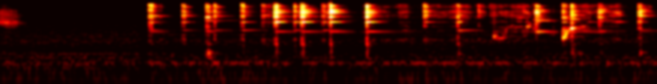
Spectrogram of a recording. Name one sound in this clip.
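A metal spoon clinks rapidly against a ceramic mug.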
